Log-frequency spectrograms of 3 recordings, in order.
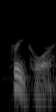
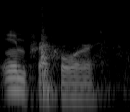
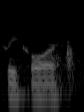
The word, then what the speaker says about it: Precor: Is that an I or is it pre-core? Pre-core. It's just pre-core? Yep. All right, Chad, I'm saying it wrong. P-R-C-O-R. P-R-E-C-O-R. I thought that thing was supposed to be a little I. I was saying imprecor. It's just pre-core. I'm not.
